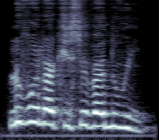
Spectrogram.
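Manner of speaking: high, loud feigned panic; alarmed cry. A narrator's reading. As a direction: cry out to the servants in mock alarm. Dubois cries out that he faints.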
